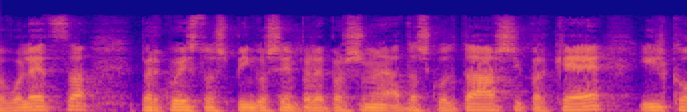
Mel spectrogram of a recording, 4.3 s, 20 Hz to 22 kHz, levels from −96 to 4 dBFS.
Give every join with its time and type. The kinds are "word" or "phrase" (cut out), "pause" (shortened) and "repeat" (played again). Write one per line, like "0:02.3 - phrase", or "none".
none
